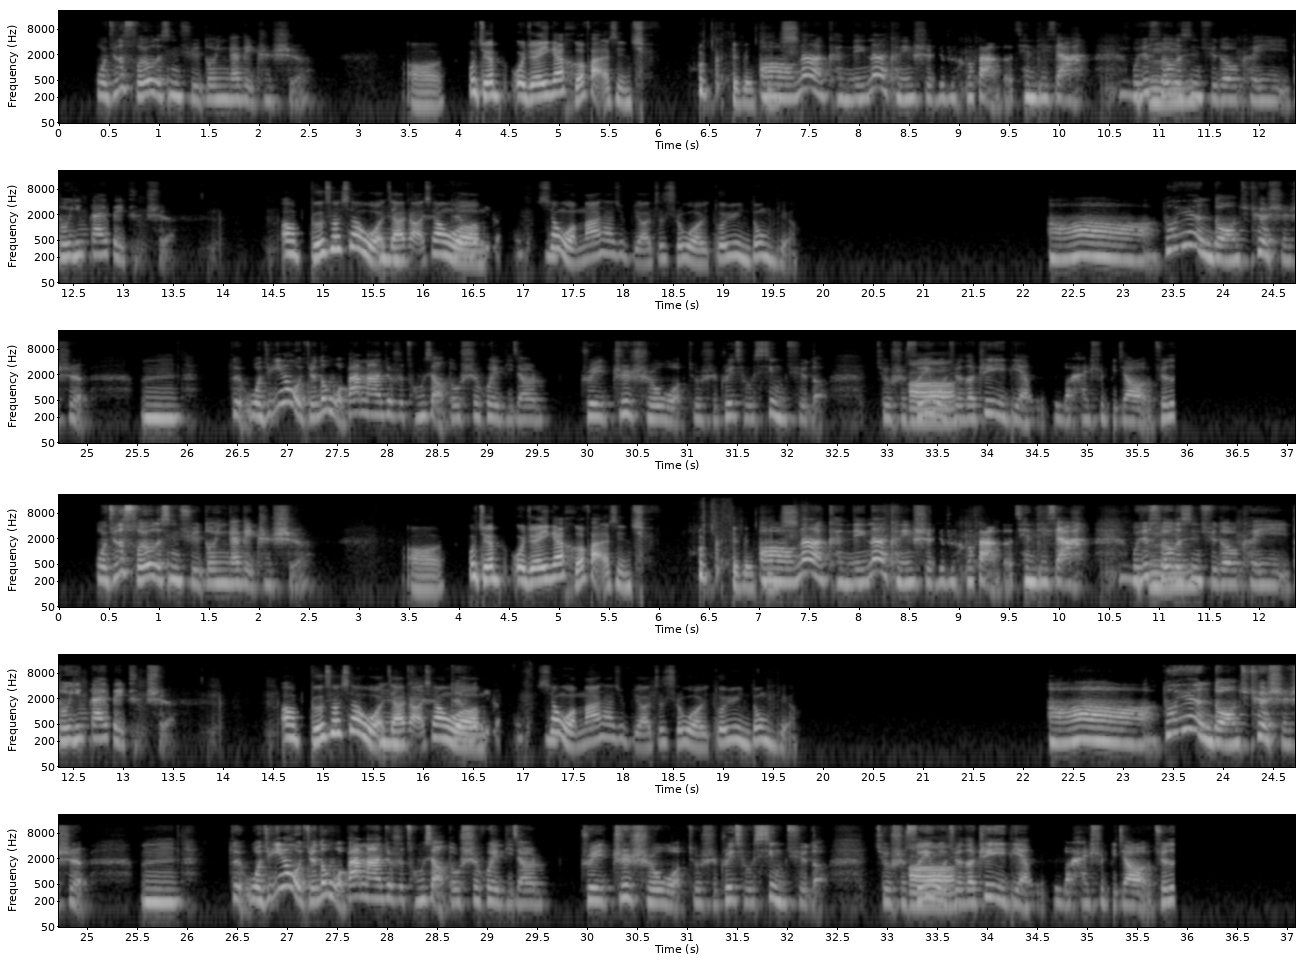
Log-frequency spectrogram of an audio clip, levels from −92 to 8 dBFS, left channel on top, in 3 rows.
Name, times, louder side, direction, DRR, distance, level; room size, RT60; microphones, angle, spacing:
voice 1, 0.4-2.5 7.0-13.5 15.6-15.9 16.3-16.7 17.2-17.4 22.2-26.1 26.4-29.6 29.9-35.9, right 4 dB, 90° right, 4.3 m, -31 dB
voice 2, 3.5-3.9 4.1-5.9 6.4-7.4 10.6-11.4 14.6-16.6 17.2-19.7 33.2-33.7, right 1 dB, 10° right, 1.1 m, -28 dB
Chewing mastication, 6.3-10.0 10.2-18.0 18.2-18.6 18.8-19.6, right 3 dB, 70° right, 7.8 m, -55 dB
head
